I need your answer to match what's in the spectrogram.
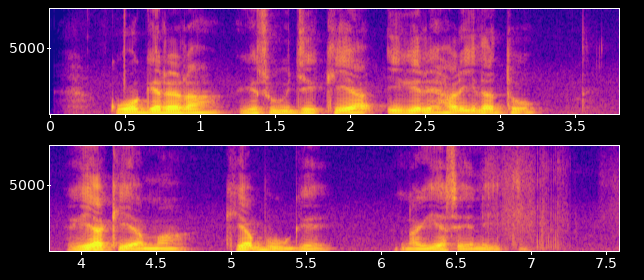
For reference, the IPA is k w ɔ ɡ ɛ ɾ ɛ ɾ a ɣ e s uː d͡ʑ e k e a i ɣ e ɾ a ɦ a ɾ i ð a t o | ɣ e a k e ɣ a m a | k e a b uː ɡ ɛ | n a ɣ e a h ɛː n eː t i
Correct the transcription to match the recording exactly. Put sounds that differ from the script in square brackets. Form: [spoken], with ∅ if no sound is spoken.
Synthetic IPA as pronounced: k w ɔ ɡ ɛ ɾ ɛ ɾ a ɣ e s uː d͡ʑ e k e a i ɣ e ɾ [e] ɦ a ɾ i ð a t o | ɣ e a k e [∅] a m a | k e a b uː ɡ ɛ | n a ɣ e a [s] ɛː n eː t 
